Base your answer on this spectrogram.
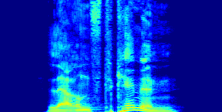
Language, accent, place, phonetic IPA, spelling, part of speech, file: German, Germany, Berlin, [ˌlɛʁnst ˈkɛnən], lernst kennen, verb, De-lernst kennen.ogg
- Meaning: second-person singular present of kennen lernen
